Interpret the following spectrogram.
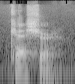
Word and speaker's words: Kesher: Kesher.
